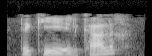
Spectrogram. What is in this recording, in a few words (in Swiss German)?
"kiehlkaller", alsace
